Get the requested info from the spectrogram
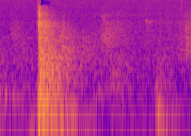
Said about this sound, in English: just a second, let me shut this door.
